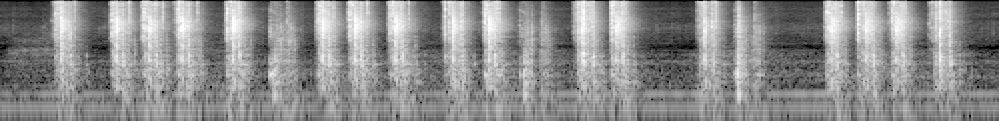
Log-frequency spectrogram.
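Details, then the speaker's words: Vintage typewriter in immaculate cosmetic condition, switched on, typing "the quick brown fox" in crisp uneven bursts of key strikes; the mechanism works normally, though print is faint, probably from a dried-out ink ribbon. "All right, so I've just written the quick brown fox and it's faded on the top of it."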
